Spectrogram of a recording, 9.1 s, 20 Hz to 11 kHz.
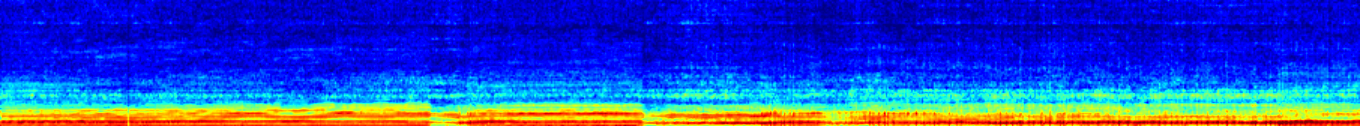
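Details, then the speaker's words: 1980 Honda CR80 barn-find two-stroke riding under load: revs rise, dip at each shift, then flatten without reaching high revs. Owner suspects the restrictive pipe or a slipping clutch; not confirmed. "it starts right up runs pretty decent I think the pipe is being too restrictive that's why it doesn't rev out all the way but um yeah still goes pretty good and it could be that the clutch is slipping too"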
